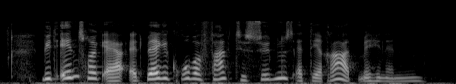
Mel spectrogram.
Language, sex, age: Danish, female, 46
